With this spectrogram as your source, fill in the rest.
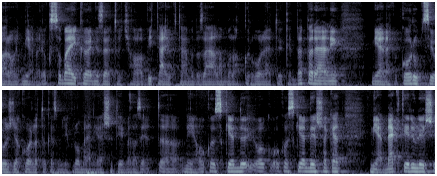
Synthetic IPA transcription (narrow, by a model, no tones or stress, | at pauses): ɒrːɒɦo̞ɟmijɛ̰nɒ̰jo̞ksɒbaːjikørɲɛzɛt̪ho̞chɒ̰vit̪aːjukt̪aːmɒd̪ɒzaːlːɒmːɒ̰lʔɒ̰kːo̞rɦo̞lːɛɦɛt̪øːkɛd̪̚bɛpɛɾɛlni | miɛnɛkɒko̞rːupt̪sijoːʒɟɒko̞rlɒt̪o̞kɛzmo̞ɲɟukro̞ma̰ːnijɒ̰ɛʃɛt̪eːbɛnɒzḛːrt̪neːɦɒokosk̪ː | oko̞skeːrd̪eːʃɛkɛt̪ | mijɛmːɛkt̪eːɾyleːʃi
